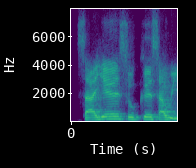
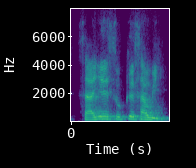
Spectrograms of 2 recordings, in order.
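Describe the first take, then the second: First: The s sounds are clear and crisp. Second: The s sounds come out as a lisp.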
